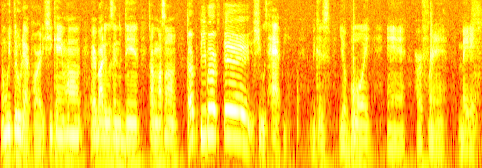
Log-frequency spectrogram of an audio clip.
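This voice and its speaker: A man's voice: fairly low pitch, moderate pace. Young American man, playful casual storyteller. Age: young adult. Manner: playful, slangy, animated retelling with acted-out quotes. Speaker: vlog co-host.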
